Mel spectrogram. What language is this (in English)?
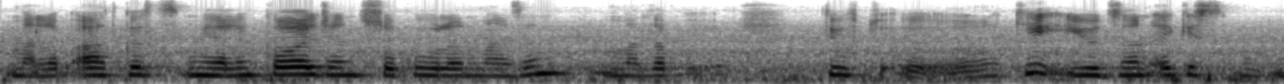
Kashmiri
